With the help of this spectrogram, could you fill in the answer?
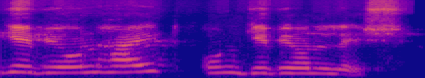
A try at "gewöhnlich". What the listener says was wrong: Ek minute, your pronunciation is wrong. Gewohnheit is correct, but the adjective, yeah, but the adjective has an umlaut. Gewohnheit und gewöhnlich. Ü.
